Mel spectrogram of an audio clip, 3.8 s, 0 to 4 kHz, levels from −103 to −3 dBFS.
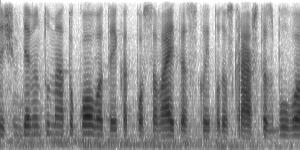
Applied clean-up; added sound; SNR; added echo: none; Sliding door; 19 dB; none.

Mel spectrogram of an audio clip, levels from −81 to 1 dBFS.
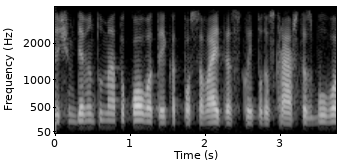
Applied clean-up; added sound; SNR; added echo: none; none; none; none.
